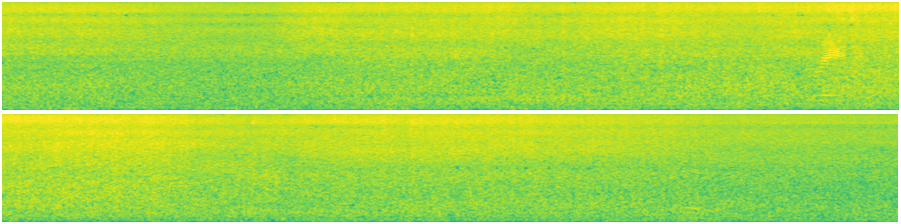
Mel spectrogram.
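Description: Whitewater of East Inlet, a fast mountain creek, rushing steadily over rocks, swelling slightly around the middle.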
